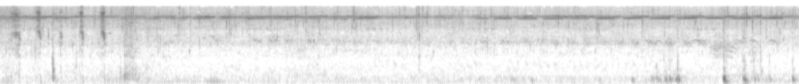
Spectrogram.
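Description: Faint water trickling and splashing, with a few light knocks and clicks about a second in and again near the end.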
